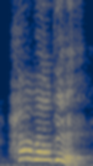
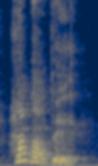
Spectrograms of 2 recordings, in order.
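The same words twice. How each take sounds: First: Much higher, louder mocking taunt. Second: Said in the usual way. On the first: Real, not acted. Taunting the uncle, a high mocking repeat. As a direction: sing it up high to rub it in.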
